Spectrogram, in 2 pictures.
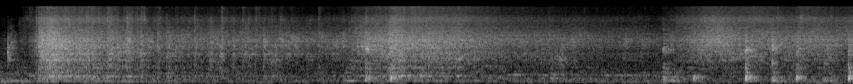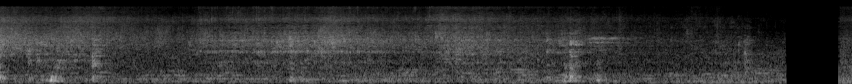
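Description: Water sloshing and hissing in a large steel pan over a wood fire as a hand swishes through it, with a few light knocks against the metal near the middle.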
